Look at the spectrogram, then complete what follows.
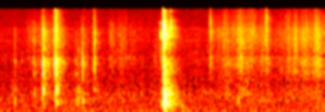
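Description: Scissors cutting open the shiny bubble wrap around a potted plant, the plastic crinkling and crackling: a few sharp clicks about a second in, a louder crackle about halfway through, then softer crinkling.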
